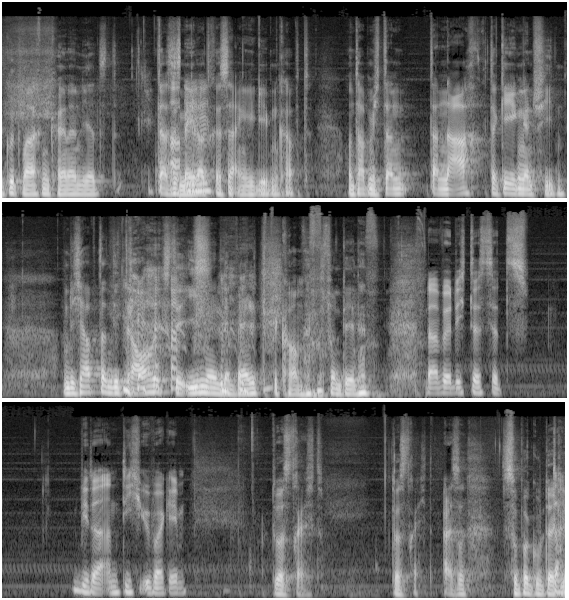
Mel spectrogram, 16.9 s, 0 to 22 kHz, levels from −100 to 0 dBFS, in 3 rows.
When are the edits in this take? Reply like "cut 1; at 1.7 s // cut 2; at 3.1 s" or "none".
cut 1; at 1.8 s // cut 2; at 9.9 s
